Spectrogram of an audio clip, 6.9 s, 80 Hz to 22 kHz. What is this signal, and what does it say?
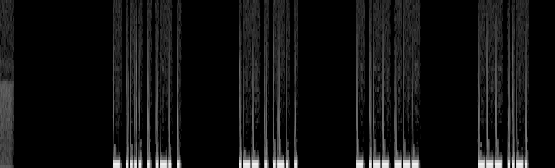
Morse code, heard as a keyed tone, about 42 wpm, 700 Hz. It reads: THERE WERE TWO OF
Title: 4x Word-Spacing - Sentences from Top 100 Words - 45wpm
